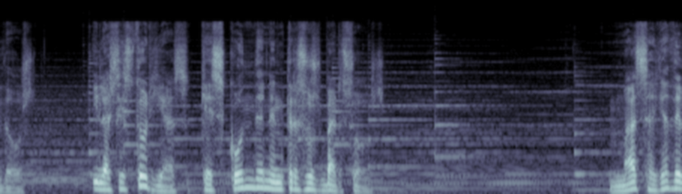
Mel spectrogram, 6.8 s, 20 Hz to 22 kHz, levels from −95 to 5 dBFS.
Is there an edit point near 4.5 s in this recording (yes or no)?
no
